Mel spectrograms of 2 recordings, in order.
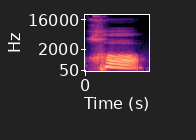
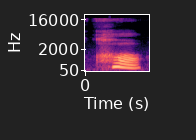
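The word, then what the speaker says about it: خ: এবারে আমরা যে হরফটিকে দেখতে পাচ্ছি এটা হলো খ, এটা হলো খ। খ এর উচ্চারণটা হবে হলকের শেষ ভাগ হতে।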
